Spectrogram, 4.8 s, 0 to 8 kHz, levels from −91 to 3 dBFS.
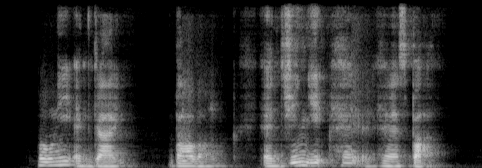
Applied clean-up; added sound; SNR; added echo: neural mask model DeepFilterNet 3.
